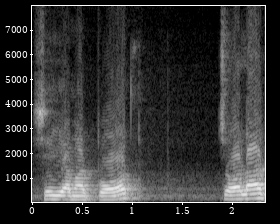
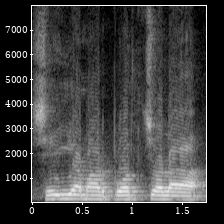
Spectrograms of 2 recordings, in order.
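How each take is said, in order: First: There is a short pause between পথ and চলা. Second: পথ and চলা run together without a pause. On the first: The hyphen marks a brief break. "একটু বিরতির hyphen." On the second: The hyphen joins the words into one. "যদি এটা সংযুক্তিকরণের hyphen হতো তাহলে পড়তাম এইভাবে"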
